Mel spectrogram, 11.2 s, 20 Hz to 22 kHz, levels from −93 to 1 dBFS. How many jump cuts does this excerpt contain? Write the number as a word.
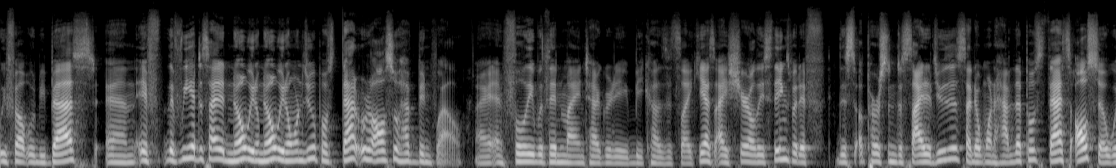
five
